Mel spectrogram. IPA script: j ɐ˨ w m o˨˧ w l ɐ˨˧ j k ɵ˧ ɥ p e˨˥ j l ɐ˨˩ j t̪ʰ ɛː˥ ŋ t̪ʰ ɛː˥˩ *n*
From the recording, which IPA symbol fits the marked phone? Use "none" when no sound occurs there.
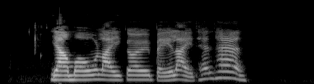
ŋ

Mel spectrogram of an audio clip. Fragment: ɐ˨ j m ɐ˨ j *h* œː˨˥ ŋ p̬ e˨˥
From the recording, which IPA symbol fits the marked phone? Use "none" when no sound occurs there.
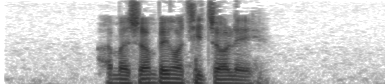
s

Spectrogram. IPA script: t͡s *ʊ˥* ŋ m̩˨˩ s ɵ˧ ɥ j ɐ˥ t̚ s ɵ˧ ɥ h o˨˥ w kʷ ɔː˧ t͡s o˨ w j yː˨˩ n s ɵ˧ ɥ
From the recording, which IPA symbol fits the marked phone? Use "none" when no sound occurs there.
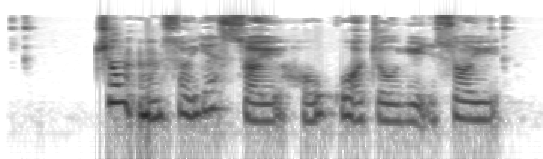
ʊ˥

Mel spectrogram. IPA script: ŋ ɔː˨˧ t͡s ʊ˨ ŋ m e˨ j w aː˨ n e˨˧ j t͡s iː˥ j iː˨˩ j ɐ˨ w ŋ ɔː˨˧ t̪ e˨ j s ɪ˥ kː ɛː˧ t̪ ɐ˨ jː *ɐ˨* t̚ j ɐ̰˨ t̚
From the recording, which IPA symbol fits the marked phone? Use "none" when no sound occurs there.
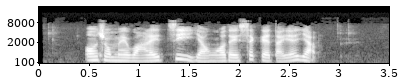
ɐ˥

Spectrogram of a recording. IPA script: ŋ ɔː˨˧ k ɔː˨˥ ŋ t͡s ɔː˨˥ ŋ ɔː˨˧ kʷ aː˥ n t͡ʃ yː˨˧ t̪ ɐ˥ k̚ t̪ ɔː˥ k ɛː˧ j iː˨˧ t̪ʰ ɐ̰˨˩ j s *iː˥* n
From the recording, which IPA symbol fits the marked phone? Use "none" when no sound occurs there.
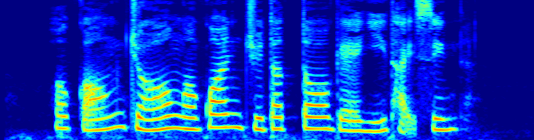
iː˥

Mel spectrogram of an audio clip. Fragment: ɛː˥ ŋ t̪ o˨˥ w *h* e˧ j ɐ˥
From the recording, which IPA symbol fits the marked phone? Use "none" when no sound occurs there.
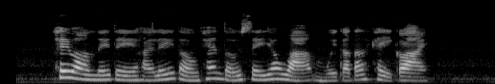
s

